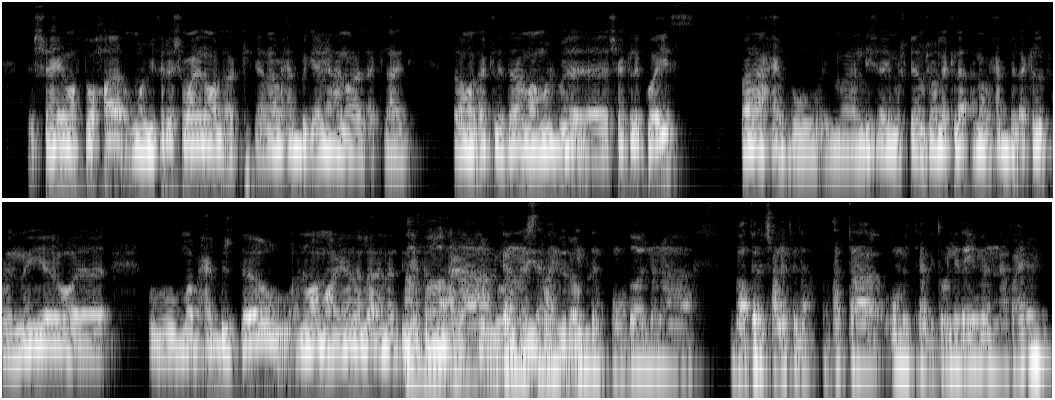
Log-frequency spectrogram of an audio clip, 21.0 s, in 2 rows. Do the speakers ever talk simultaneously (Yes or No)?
Yes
